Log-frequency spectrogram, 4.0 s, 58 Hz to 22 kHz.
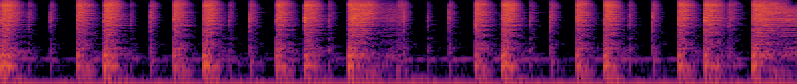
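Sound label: HH L, salsa drums and percussion; Best Service ProSamples vol.14; AKAI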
